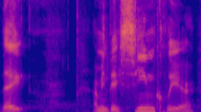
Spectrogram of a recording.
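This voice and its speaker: A man's voice: fairly high pitch, lively intonation, a little slow, darkish tone. A young man acting in a naturalistic radio drama as a worried, exasperated friend, urgent and earnest. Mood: panicked.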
